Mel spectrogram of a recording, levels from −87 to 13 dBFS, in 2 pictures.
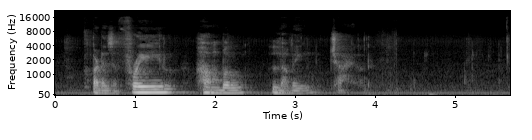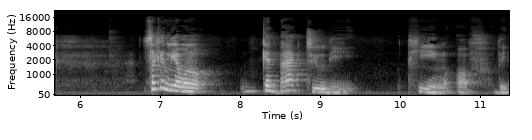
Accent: Indian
